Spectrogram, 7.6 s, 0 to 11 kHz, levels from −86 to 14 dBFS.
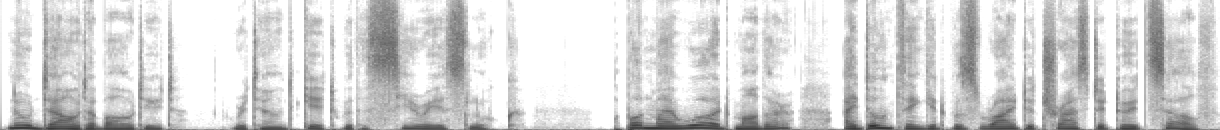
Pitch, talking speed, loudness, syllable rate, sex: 155 Hz, 195 wpm, -18 LUFS, 5.0 syllables/s, male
